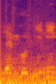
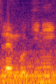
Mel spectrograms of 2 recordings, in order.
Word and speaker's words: Lamborghini: Okay, so this is the second generation facelifted Lamborghini Gallardo.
